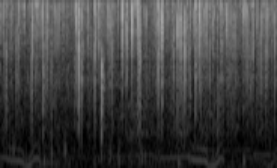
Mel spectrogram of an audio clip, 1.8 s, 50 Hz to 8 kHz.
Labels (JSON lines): {"label": "biophony, cascading saw", "recorder": "SoundTrap 600 or HydroMoth"}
